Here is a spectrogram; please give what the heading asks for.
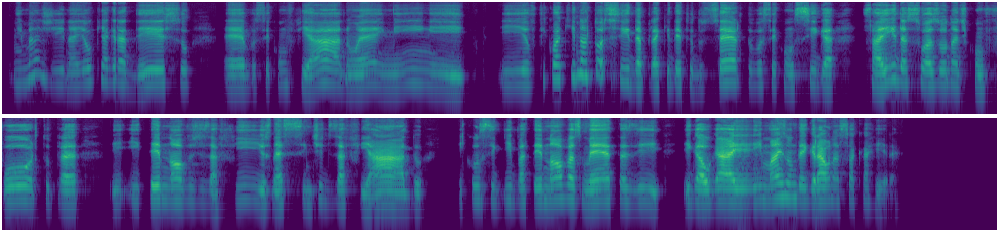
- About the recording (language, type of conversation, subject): Portuguese, advice, Como posso definir metas de carreira claras e alcançáveis?
- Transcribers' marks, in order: none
